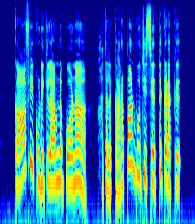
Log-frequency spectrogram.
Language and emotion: Tamil, disgusted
